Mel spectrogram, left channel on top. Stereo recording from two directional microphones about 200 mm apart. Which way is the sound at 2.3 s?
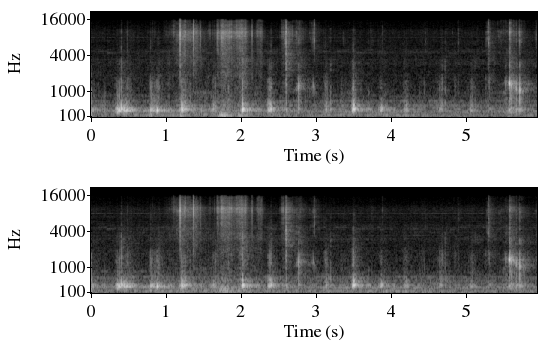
25° left (ahead or behind).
